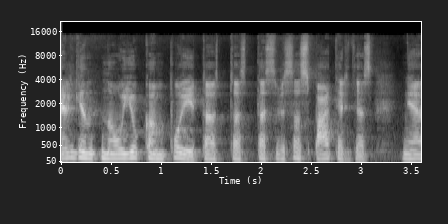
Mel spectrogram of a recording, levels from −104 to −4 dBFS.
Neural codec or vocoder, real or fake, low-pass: none; real; 14.4 kHz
